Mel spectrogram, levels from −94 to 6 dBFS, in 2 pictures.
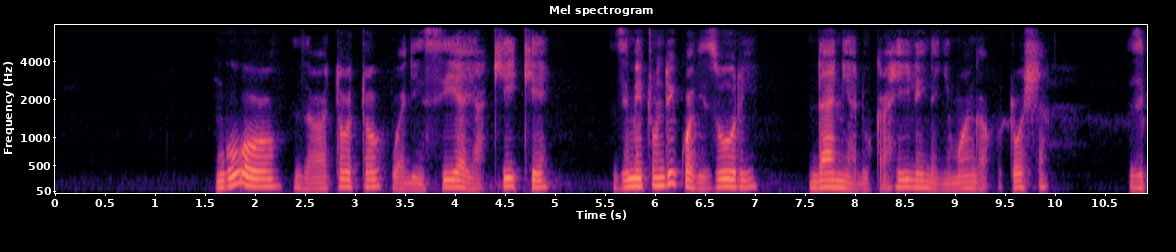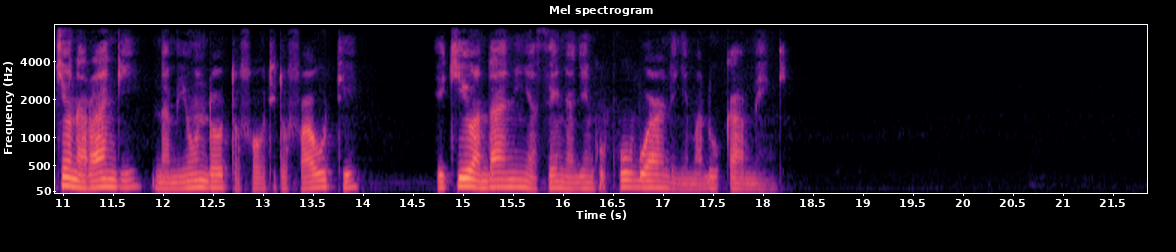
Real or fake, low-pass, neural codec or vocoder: fake; 7.2 kHz; codec, 16 kHz in and 24 kHz out, 1 kbps, XY-Tokenizer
